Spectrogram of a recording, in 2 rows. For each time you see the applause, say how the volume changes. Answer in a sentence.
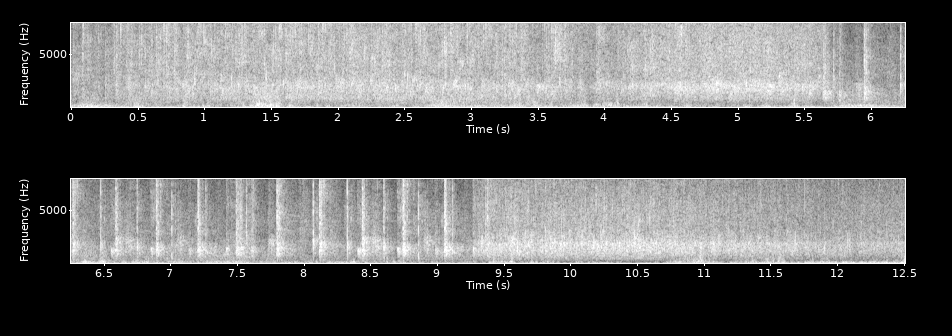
The applause can be heard from 0.0 to 12.4 s, at a steady volume.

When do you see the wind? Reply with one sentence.
The wind can be heard from 0.0 to 12.4 s.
